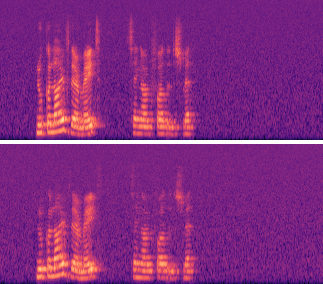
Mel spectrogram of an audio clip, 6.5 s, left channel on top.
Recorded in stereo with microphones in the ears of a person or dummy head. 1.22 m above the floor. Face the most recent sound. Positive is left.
turn(degrees=65)  # may be behind; listen again after turning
